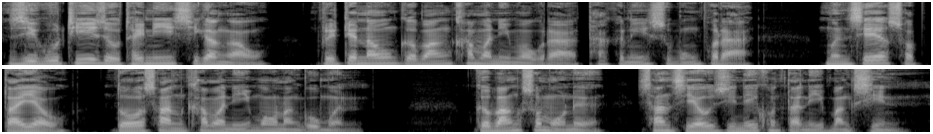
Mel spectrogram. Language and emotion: Bodo, neutral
